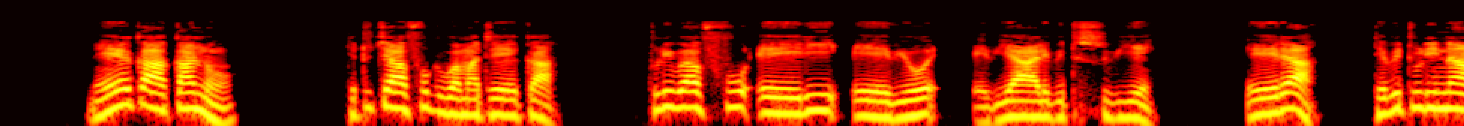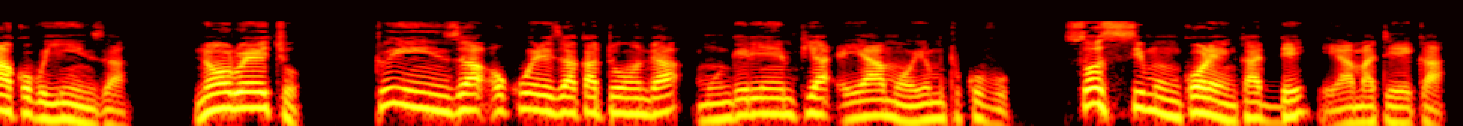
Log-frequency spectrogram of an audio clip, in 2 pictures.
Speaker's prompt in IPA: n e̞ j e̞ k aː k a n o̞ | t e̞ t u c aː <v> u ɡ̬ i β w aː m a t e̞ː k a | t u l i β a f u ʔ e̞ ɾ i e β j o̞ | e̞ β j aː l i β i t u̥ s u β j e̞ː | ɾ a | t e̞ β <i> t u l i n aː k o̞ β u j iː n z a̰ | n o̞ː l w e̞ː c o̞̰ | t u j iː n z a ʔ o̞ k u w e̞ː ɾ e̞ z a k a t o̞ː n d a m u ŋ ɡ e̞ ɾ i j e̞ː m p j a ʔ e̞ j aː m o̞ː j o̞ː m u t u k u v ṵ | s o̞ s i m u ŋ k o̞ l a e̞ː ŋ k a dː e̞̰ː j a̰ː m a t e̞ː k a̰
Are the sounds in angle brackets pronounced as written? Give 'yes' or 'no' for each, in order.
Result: no, yes

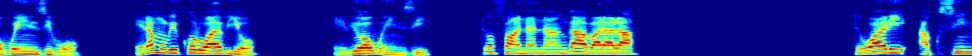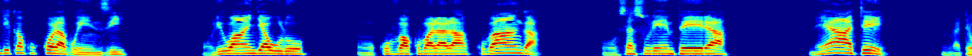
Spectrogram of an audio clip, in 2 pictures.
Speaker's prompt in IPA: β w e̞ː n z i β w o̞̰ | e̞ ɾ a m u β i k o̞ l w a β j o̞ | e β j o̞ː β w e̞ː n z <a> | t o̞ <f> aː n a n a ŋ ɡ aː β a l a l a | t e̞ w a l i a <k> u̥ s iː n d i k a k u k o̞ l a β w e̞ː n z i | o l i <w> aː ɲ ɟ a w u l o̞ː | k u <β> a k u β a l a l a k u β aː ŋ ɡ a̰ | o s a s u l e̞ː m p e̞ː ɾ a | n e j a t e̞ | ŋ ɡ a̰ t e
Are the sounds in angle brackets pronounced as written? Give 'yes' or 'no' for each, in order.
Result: no, yes, yes, yes, no

